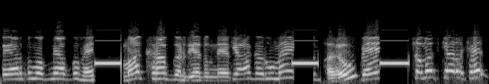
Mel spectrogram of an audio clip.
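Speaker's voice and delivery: angry rant. Real, not acted. Husband yelling at his wife on a call, furious. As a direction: yell abuse down the phone.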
